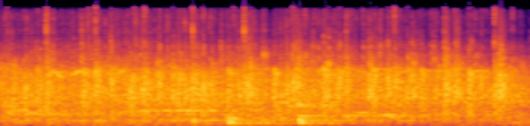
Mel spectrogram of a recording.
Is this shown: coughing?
no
